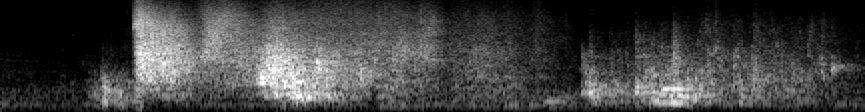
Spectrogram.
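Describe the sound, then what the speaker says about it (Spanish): A cherry-red hot copper sheet, being made into a handmade cauldron, is plunged straight into water, giving a sudden loud hissing sizzle that fades and then returns in a second softer burst. "llega el momento de darle el temple introduciéndola directamente en agua"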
